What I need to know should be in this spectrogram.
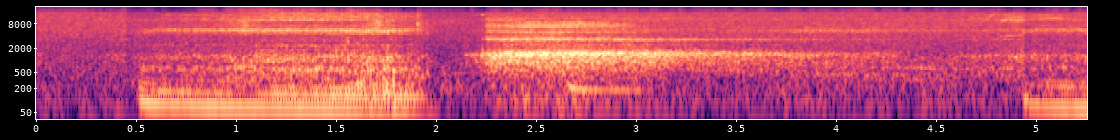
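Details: Snoring: a low rumbling snore on the in-breath, then a softer out-breath and the start of another snore, with faint room noise.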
